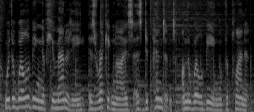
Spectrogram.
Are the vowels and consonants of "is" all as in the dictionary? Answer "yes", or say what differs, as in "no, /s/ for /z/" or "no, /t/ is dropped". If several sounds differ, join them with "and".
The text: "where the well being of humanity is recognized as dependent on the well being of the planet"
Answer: yes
